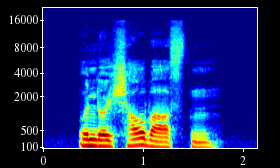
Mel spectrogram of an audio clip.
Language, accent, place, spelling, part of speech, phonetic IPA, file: German, Germany, Berlin, undurchschaubarsten, adjective, [ˈʊndʊʁçˌʃaʊ̯baːɐ̯stn̩], De-undurchschaubarsten.ogg
- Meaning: 1. superlative degree of undurchschaubar 2. inflection of undurchschaubar: strong genitive masculine/neuter singular superlative degree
